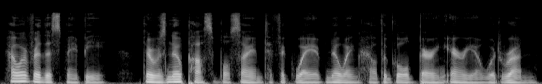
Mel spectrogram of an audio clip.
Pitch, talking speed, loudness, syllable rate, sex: 95 Hz, 210 wpm, -20 LUFS, 6.0 syllables/s, male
